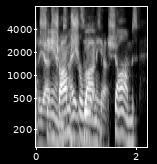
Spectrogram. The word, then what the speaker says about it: Shams Charania: I always say it wrong. Shams Charania. I used to call him Shams Charnia or something. Not but yeah, Shams. Shams Charania.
